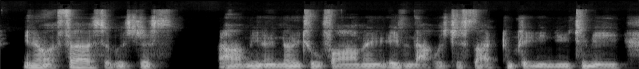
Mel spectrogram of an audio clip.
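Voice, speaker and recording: A man speaks in a dark, mellow tone with a slight Australian accent. The background is quiet. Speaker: market gardener. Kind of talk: interview. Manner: halting, many fillers.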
